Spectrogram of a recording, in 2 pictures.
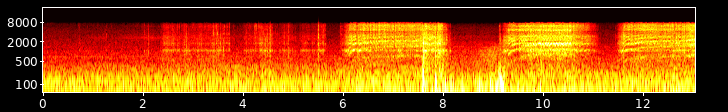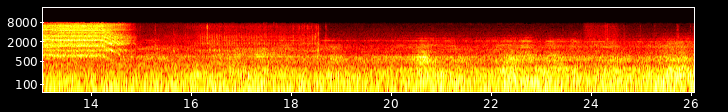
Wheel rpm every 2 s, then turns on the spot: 0, 20, 20, 140, 80, 100, 180, 60, 20, 0, 0, 0, 0.
2-6 10-12 16-18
